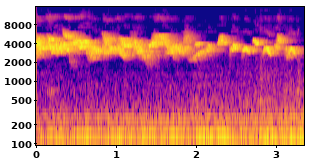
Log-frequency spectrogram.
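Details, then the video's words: Ultramarine grosbeak singing in the moicano style: a fast, continuous warble of short slurred notes rising and falling in a high band, with a soft low hum beneath. "Azulão moicano"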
